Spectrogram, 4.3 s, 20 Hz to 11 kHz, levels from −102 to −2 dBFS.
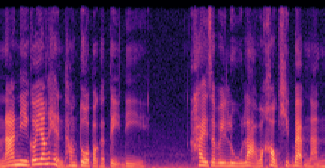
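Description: Nothing in the speech recording stands out as a technical fault; there are no glitches, dropouts or other audible problems from beginning to end.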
